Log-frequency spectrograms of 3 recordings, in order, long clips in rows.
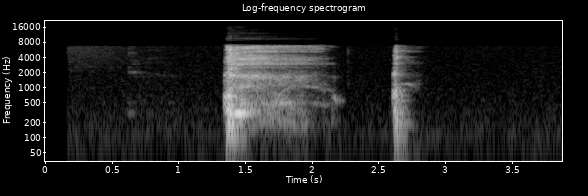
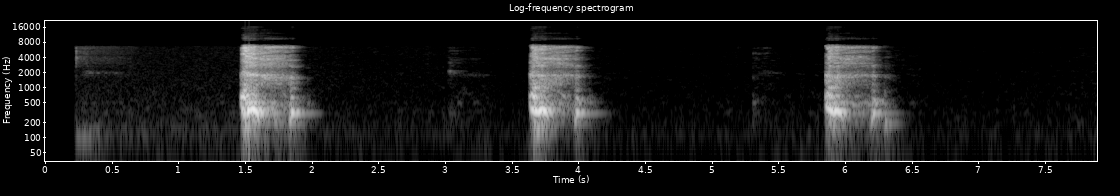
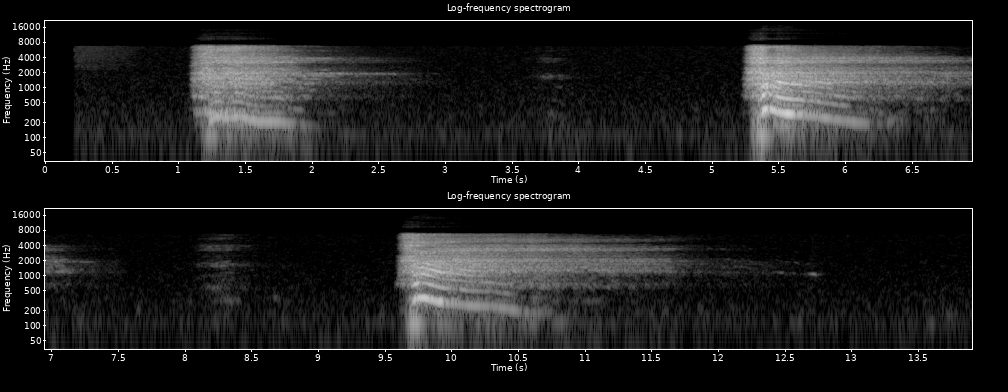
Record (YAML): cough_length: 3.9 s
cough_amplitude: 22931
cough_signal_mean_std_ratio: 0.29
three_cough_length: 7.9 s
three_cough_amplitude: 32768
three_cough_signal_mean_std_ratio: 0.24
exhalation_length: 13.9 s
exhalation_amplitude: 21984
exhalation_signal_mean_std_ratio: 0.34
survey_phase: beta (2021-08-13 to 2022-03-07)
age: 45-64
gender: Female
wearing_mask: 'No'
symptom_none: true
smoker_status: Never smoked
respiratory_condition_asthma: false
respiratory_condition_other: false
recruitment_source: REACT
submission_delay: 1 day
covid_test_result: Negative
covid_test_method: RT-qPCR
influenza_a_test_result: Negative
influenza_b_test_result: Negative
